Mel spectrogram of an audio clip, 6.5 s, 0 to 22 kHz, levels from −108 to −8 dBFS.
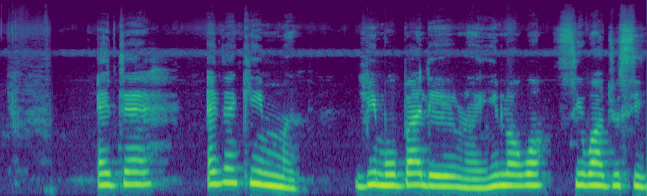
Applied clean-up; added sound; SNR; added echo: none; none; none; none.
